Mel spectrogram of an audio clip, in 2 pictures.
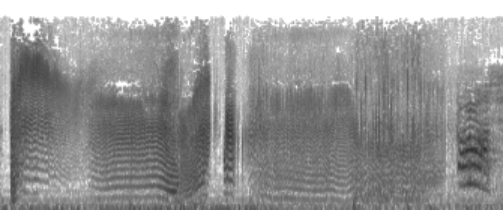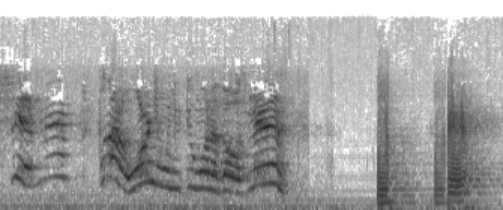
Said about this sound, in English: We need fart sounds for Asshole of the Week, starting with Cheech from Cheech and Chong.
